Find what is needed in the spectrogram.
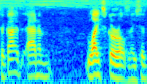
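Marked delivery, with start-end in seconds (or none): none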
